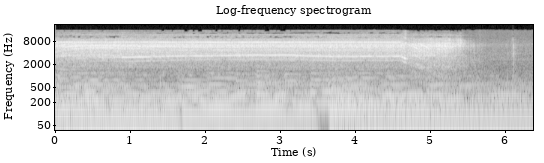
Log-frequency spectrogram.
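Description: Quadcopter's brushless motors spinning together on the bench with a high electric whine, the pitch creeping up slightly as the throttle is held. About five seconds in the whine falls away in pitch as the throttle is cut, over background music.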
